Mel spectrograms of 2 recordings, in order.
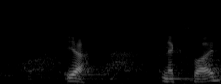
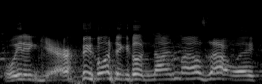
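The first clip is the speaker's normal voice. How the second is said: laughing; 9 semitones higher, 11 dB louder than usual. Real, not acted. Laughing recollection.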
